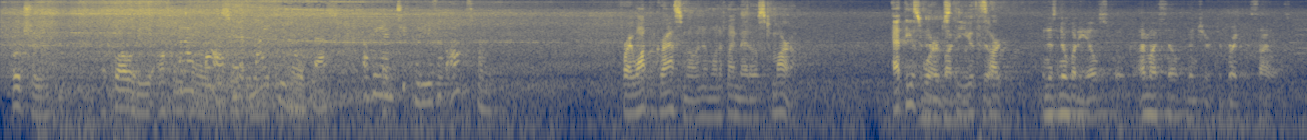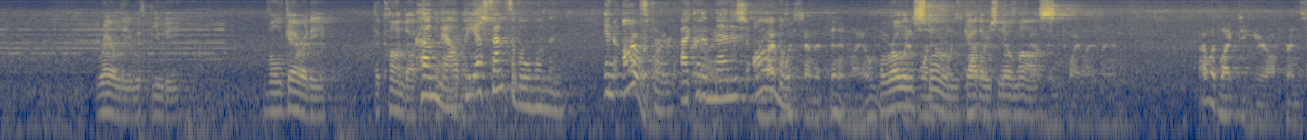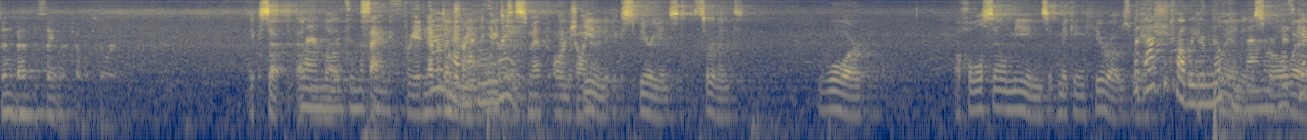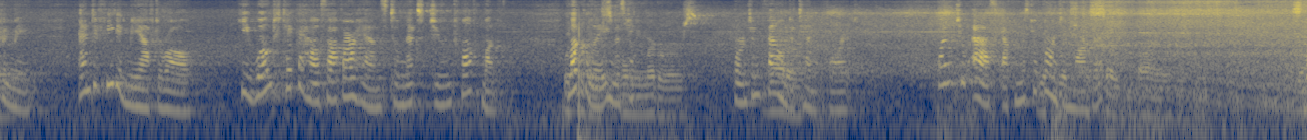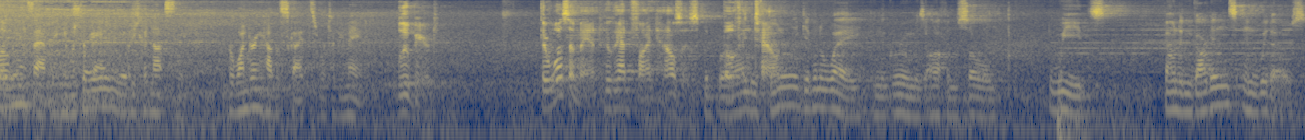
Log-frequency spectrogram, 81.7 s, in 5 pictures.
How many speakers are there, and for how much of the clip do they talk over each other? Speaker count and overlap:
four, about 27%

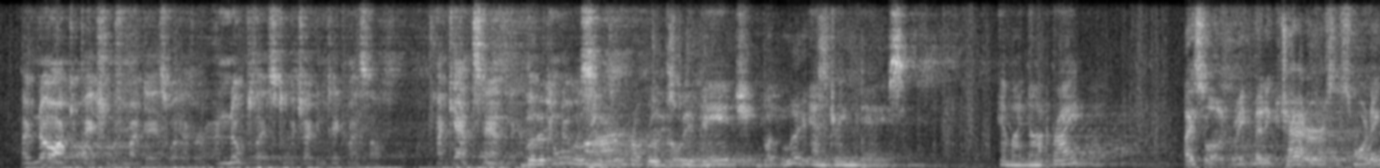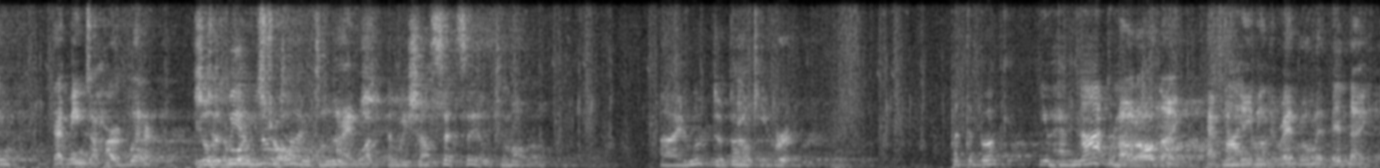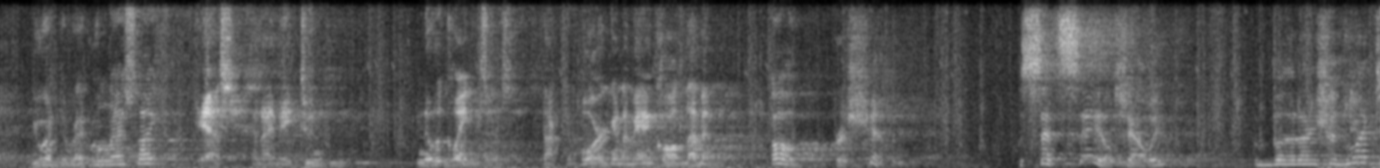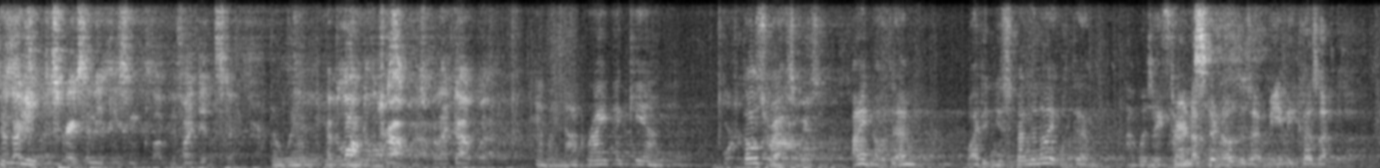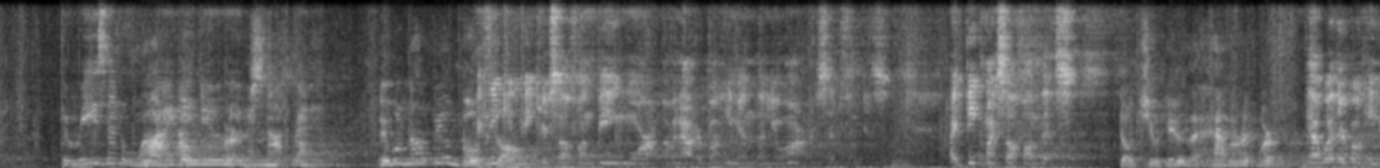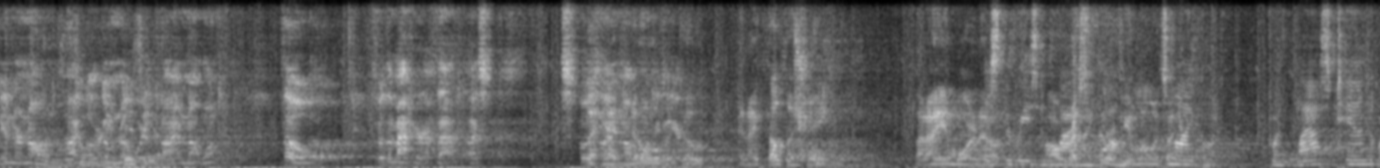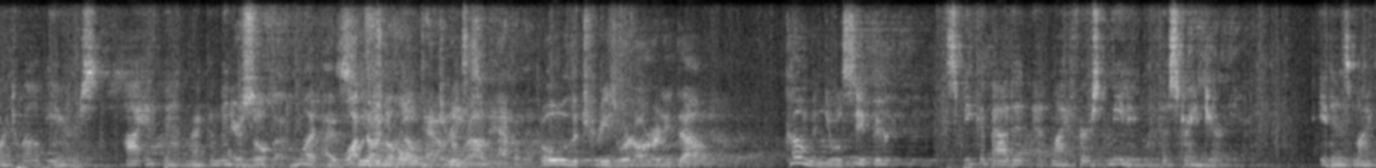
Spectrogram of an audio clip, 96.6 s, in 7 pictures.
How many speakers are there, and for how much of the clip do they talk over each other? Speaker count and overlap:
four, about 27%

